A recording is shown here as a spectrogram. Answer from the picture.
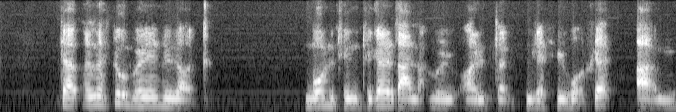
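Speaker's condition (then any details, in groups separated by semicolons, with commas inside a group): Cerebral palsy; ataxic type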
